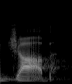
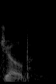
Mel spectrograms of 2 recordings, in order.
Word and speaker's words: Job: If you want to read it later, you'll see Job, not Job, Job, spelled the same.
